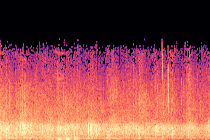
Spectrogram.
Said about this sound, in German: Ja, ich lade euch ein, wirklich, da unsere Reading-Studenten mit einem warmen Applaus zu begrüßen, sie zu ermutigen und herzlich willkommen heißen.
